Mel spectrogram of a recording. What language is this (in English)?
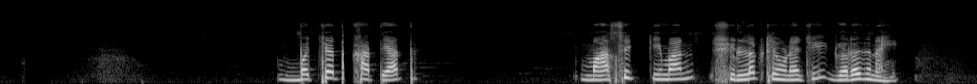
Marathi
